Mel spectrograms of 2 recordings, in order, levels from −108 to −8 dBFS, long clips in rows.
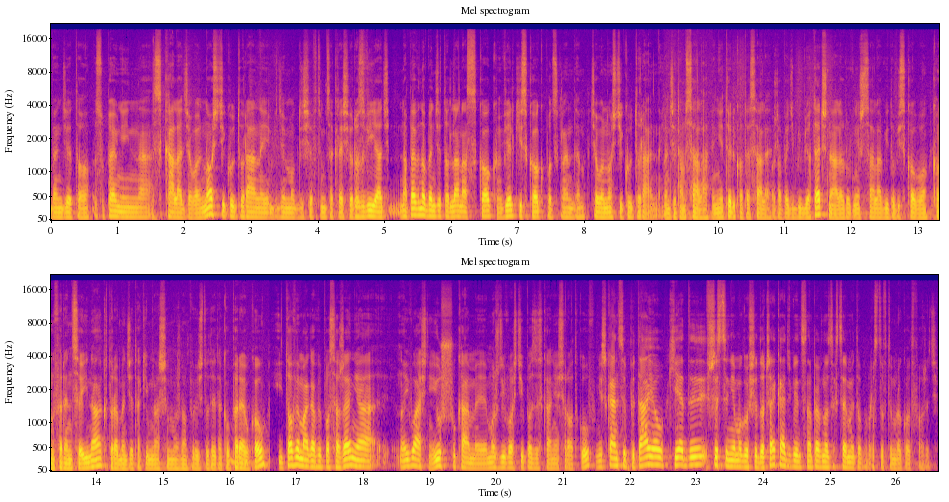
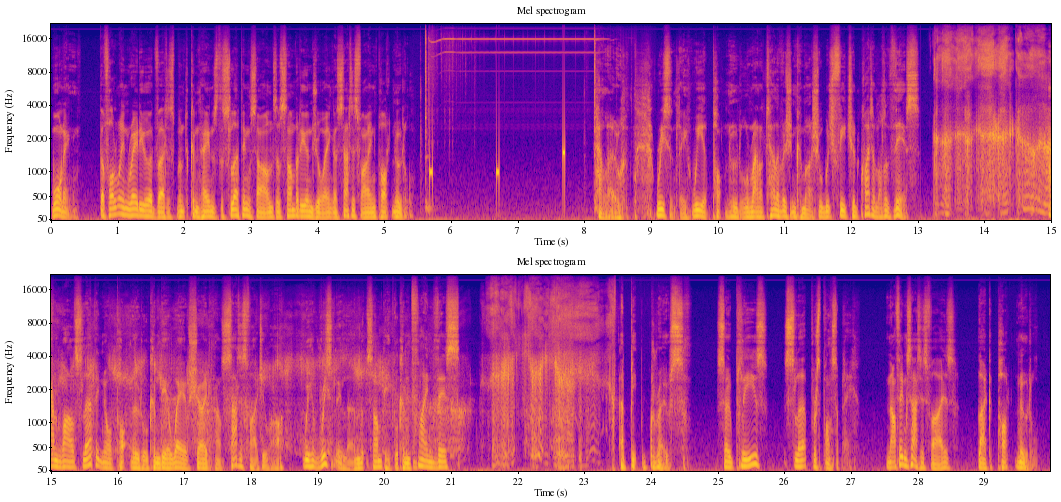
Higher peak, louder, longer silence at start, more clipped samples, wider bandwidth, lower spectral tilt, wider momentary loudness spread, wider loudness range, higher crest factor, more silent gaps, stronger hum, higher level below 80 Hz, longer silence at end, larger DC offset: first, 0 dBFS vs -10 dBFS; first, -17 LUFS vs -25 LUFS; about the same, 0 s vs 0 s; neither; about the same, 19.5 kHz vs over 20 kHz; first, -6.5 dB/octave vs -4.5 dB/octave; about the same, 10 LU vs 10 LU; about the same, 4 LU vs 3 LU; about the same, 16 dB vs 16 dB; neither; neither; first, -40 dBFS vs -46 dBFS; second, 0.05 s vs 0.2 s; neither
